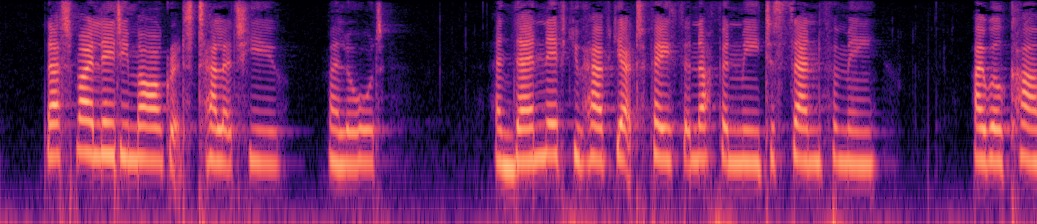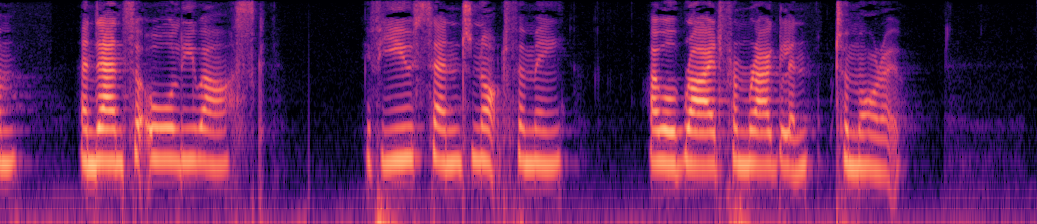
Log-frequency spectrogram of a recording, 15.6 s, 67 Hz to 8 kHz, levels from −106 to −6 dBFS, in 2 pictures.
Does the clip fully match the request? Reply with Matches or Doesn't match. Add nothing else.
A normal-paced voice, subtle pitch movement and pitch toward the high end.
Matches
